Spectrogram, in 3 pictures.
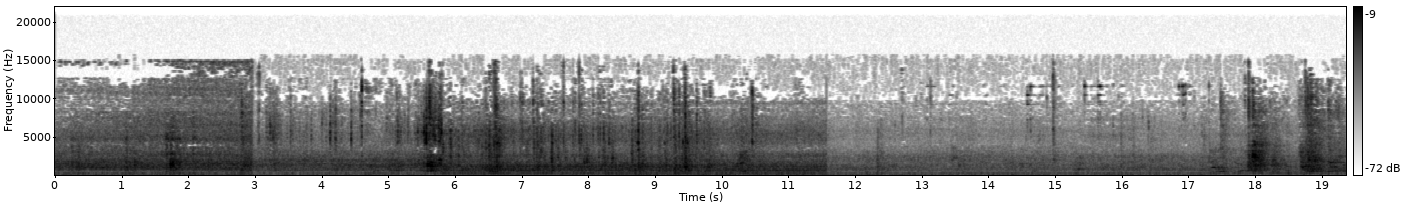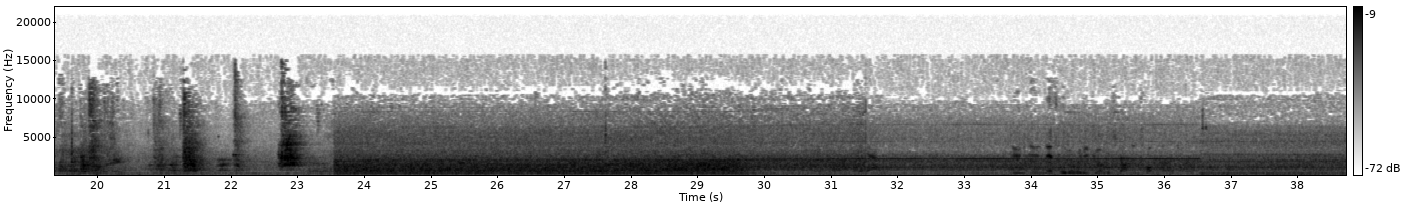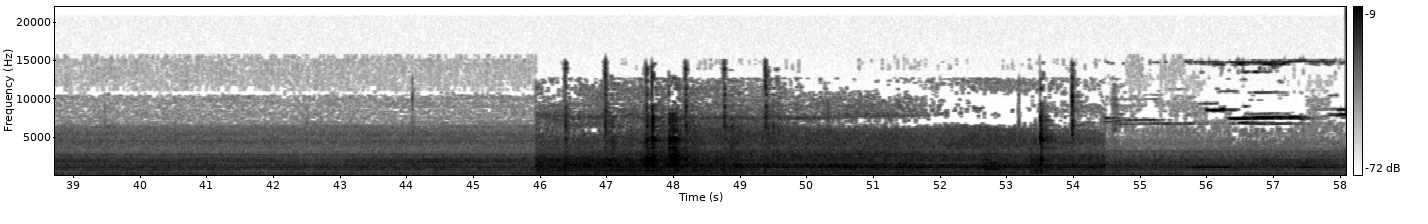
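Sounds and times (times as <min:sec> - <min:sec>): steady machinery noise: 0:00.0 - 0:11.7, 0:14.9 - 0:55.2.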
